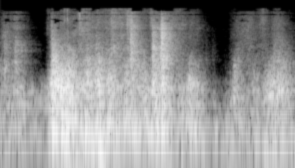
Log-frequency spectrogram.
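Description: Peel-off backing paper being stripped from a large adhesive bath mat: a long ripping, crackling peel of the sticky liner starting about a third of a second in, with a brief pause near the end.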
